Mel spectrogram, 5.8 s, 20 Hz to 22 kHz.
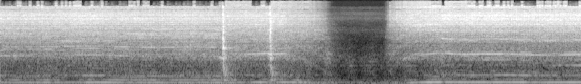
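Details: Power antenna for 1965-66 Thunderbird / 1961-64 Cadillac, tested up and down after reassembly with new crimped antenna-wire connector and ground: steady high motor whir up, brief pause, back down with light end clicks; normal operation.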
